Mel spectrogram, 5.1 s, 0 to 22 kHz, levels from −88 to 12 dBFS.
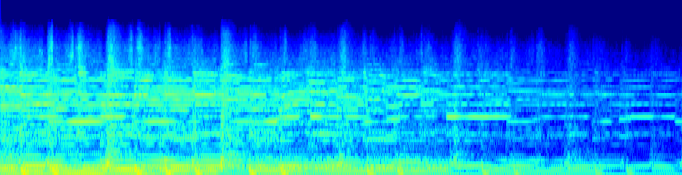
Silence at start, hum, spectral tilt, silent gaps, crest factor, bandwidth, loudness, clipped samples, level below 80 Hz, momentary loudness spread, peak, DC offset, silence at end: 0 s; none; -4.5 dB/octave; none; 16 dB; 13 kHz; -31 LUFS; under 0.1%; -40 dBFS; 15 LU; -16 dBFS; 0.4%; 0 s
